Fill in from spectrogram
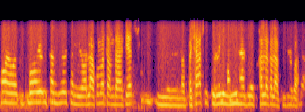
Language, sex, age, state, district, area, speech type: Manipuri, female, 60+, Manipur, Imphal East, rural, conversation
